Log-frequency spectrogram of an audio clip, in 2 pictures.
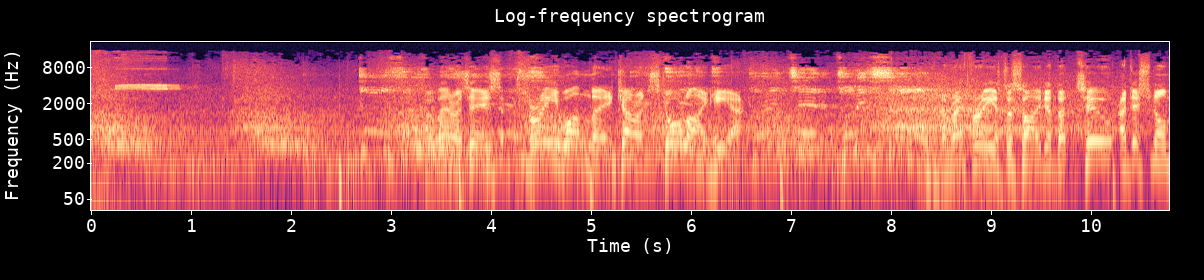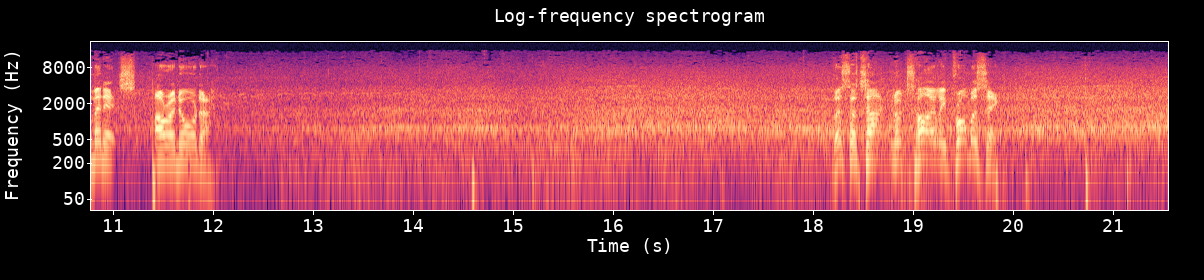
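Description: A stadium crowd roars and murmurs steadily.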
